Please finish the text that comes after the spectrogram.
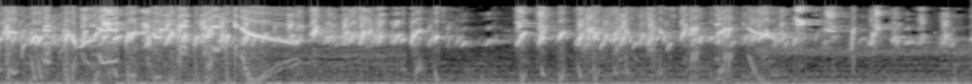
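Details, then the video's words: Goldfinch song used to stimulate pet songbirds: dense, fast twittering with a sweeping whistled note near the start, continuing in quick repeated chirps over a steady low hum. "Motivational tones must be available on your phone for your goldfinch to sing"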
